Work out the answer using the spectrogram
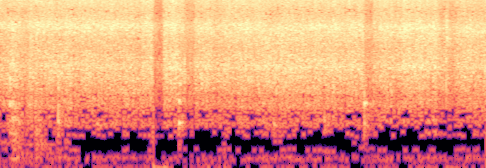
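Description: Sliced bell peppers, carrots and mushrooms sizzling steadily as they are stir-fried in a hot pan, with a few sharp taps of the stirring utensil against the pan.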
